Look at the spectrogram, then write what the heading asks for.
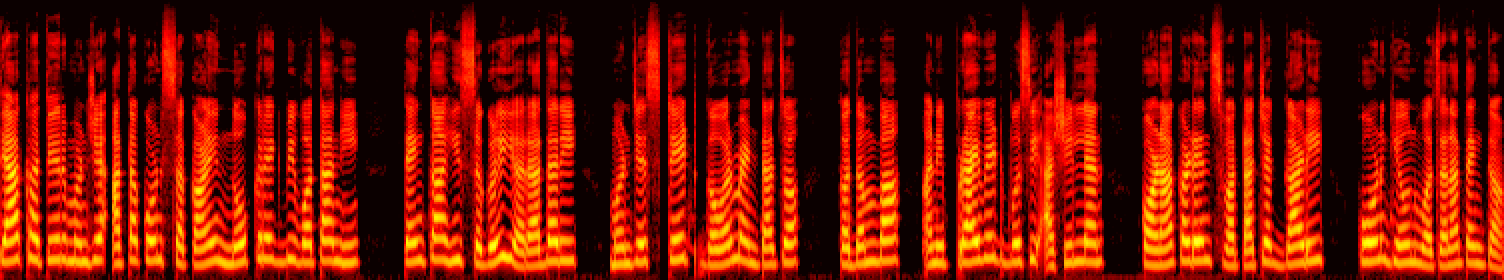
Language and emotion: Goan Konkani, neutral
